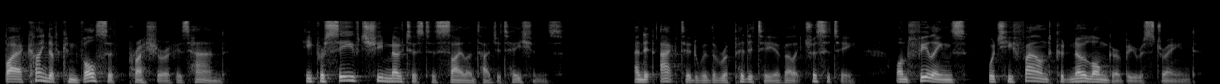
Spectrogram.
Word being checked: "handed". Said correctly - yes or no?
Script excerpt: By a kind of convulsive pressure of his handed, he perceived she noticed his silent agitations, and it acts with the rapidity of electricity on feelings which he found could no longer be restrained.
no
